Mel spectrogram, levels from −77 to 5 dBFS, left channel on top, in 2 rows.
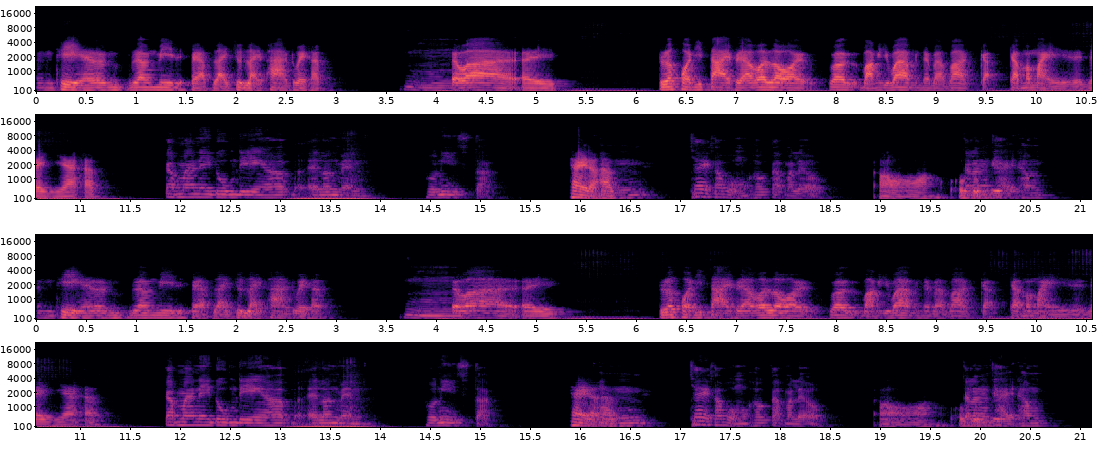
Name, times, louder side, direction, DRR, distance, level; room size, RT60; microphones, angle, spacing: voice 1, 0.0-2.9 4.2-5.2 6.2-11.2 15.9-16.4 19.0-20.3, left 5 dB, 45° left, 0.3 m, -26 dB
voice 2, 3.7-4.3 11.9-13.9 14.5-15.1 16.1-16.7 17.1-18.4 19.8-20.6, right 2 dB, 25° right, 0.5 m, -36 dB
sound 1, 4.0-4.3 5.2-8.2 9.4-11.6 13.0-14.1, equal, 65° right, 0.7 m, -36 dB
3.4 x 2.6 x 3.9 m
head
